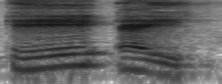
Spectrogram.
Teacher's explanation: इन दोनों स्वरों का उच्चारण कंठ और तालु दोनों के अपेक्षित सहयोग से होता है। मानी कंठ और तालु दोनों का सहभाग होता है। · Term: कंठ तालव्य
